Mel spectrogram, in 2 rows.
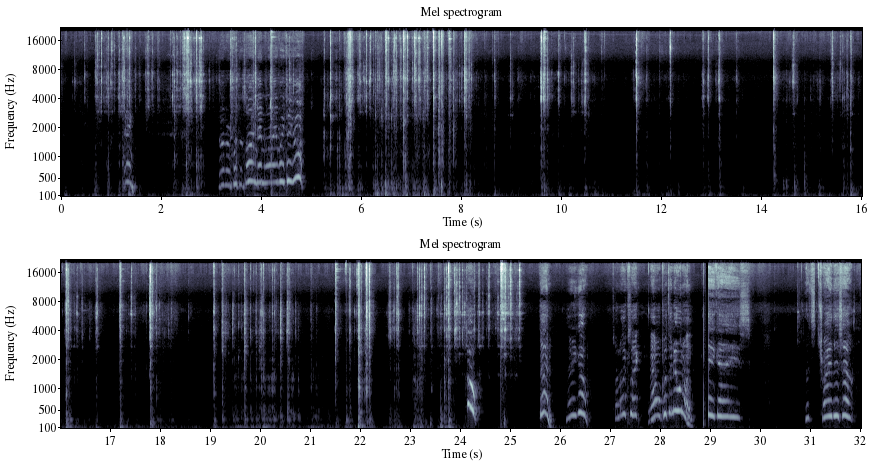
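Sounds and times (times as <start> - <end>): handling of outlet and wires: 0.0 - 25.3
metallic clicks and scrapes of tools: 0.3 - 8.3, 19.1 - 25.4.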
